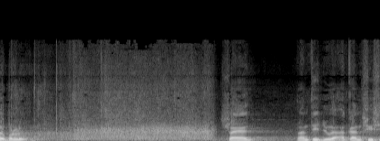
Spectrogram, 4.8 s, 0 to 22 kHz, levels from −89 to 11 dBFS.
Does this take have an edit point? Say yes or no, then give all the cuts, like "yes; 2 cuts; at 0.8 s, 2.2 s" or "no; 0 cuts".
yes; 1 cut; at 2.7 s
